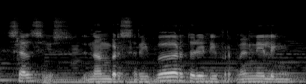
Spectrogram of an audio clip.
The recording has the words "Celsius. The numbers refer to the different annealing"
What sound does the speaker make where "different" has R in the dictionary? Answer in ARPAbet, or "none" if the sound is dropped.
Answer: none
